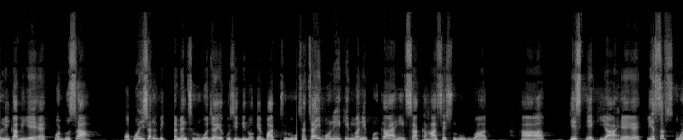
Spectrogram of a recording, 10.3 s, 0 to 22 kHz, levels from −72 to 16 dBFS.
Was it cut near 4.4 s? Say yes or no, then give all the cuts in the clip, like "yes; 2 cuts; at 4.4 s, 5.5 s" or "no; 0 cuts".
yes; 2 cuts; at 2.6 s, 4.4 s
